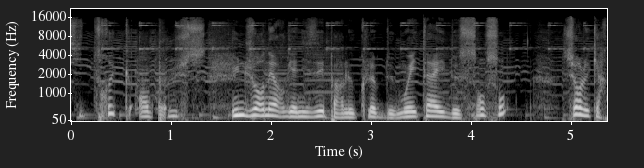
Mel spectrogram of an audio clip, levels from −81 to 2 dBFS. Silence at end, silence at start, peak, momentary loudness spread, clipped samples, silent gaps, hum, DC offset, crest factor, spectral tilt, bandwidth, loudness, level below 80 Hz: 0 s; 0 s; -4 dBFS; 12 LU; under 0.1%; none; none; under 0.1%; 16 dB; -6 dB/octave; 16.5 kHz; -21 LUFS; -50 dBFS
